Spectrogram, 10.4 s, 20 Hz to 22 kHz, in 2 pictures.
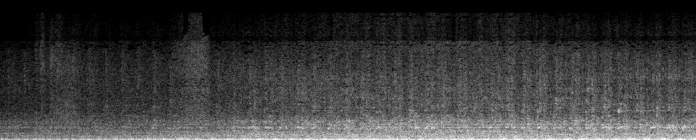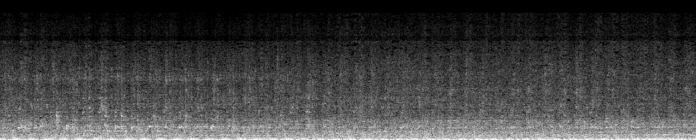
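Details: Land Rover 101 Rover V8 idling after a belt tensioner pulley bearing replacement: even, settled idle with a steady low hum and no squeal or chirp from the belt area; healthy.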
